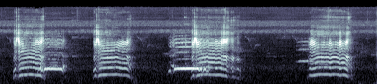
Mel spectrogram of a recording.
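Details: Four long, quavering bleats, roughly one every one and a half seconds, come from a herd of goats grazing by the roadside over a steady faint high hiss.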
